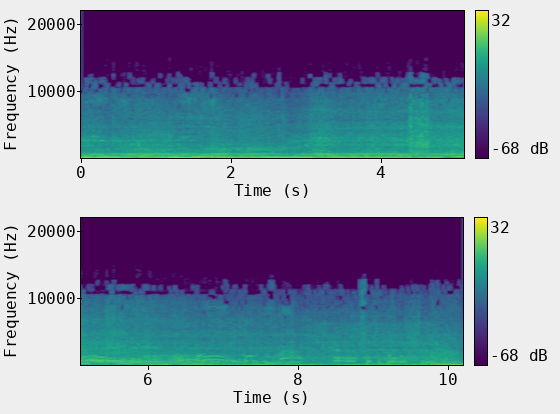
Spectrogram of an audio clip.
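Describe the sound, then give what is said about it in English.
A race car's engine roars and revs with swooping pitch. Near the middle, a sharp metallic clang sounds as the drive line breaks, and the engine keeps droning afterward. Voices run underneath throughout. “Something broke. I heard something clang, and that doesn't sound good. Broke a drive line, I'd say.”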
